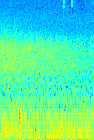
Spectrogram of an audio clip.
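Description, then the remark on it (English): A burst of applause sound effect: a dense, steady crackle of many hands clapping, held at an even, fairly soft level for about two seconds with no voices over it. “Some applause for that. That's a popular topic, so we're going to put some applause on that.”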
